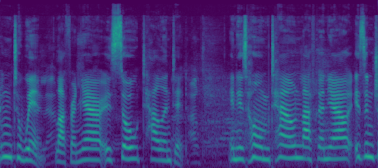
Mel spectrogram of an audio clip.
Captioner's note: speaking French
